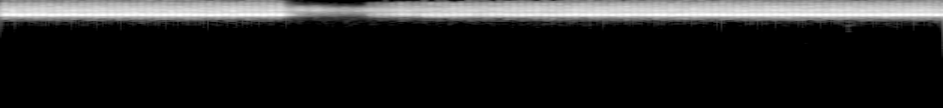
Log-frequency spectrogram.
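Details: Very high, steady pulsed buzzing of grasshoppers, roughly four pulses per second, breaking off for about half a second around the two-second point and then fading back in. No music or voices.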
